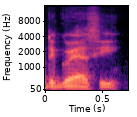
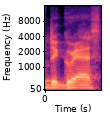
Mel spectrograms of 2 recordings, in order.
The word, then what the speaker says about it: deGrasse: on the planet on a TV show called Degrassi. Wait a minute. Did I say it wrong? Neil deGrasse Tyson is the Neil deGrasse.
